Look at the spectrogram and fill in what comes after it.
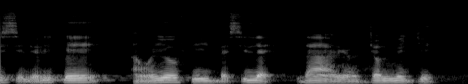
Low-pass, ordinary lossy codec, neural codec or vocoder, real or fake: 19.8 kHz; none; none; real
